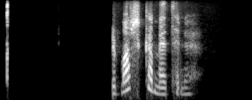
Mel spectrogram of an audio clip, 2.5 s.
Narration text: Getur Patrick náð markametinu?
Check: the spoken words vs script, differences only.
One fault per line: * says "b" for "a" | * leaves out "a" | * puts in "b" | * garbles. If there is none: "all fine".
* leaves out "Patrick náð"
